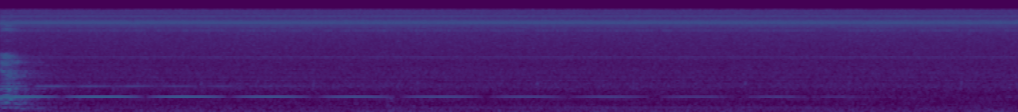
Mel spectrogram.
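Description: Small handbell rung once, its single clear tone pulsing about once a second as it rings out and fades away over about ten seconds.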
